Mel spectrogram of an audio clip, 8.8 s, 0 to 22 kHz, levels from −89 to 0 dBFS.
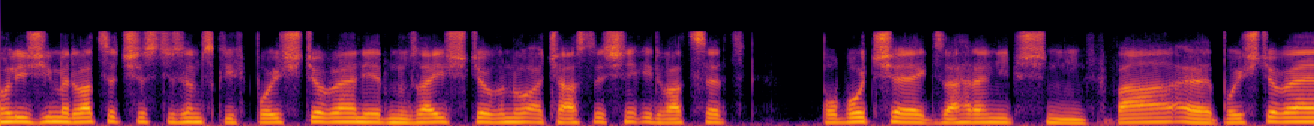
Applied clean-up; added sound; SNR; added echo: neural diffusion model UNIVERSE++.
